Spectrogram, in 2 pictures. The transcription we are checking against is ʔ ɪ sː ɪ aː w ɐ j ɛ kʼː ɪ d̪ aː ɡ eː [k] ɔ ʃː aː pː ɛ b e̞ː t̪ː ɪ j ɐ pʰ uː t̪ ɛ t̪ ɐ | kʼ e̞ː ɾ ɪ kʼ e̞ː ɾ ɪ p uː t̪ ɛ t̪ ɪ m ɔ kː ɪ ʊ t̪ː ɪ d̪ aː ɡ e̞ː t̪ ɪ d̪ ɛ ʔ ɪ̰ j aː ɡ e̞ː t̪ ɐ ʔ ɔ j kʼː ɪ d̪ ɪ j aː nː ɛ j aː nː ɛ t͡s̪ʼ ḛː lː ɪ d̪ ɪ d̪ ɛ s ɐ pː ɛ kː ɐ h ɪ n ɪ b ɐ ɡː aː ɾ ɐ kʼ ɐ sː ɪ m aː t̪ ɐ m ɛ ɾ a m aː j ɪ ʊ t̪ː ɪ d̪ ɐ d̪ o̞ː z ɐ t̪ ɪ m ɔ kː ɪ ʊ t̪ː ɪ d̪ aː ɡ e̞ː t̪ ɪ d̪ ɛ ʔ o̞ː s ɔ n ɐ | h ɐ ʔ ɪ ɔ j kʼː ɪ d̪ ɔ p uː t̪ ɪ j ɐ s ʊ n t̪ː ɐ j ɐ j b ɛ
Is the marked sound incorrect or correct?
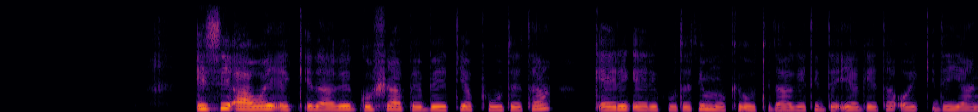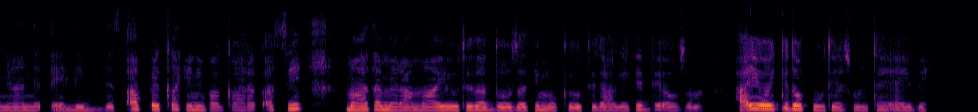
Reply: incorrect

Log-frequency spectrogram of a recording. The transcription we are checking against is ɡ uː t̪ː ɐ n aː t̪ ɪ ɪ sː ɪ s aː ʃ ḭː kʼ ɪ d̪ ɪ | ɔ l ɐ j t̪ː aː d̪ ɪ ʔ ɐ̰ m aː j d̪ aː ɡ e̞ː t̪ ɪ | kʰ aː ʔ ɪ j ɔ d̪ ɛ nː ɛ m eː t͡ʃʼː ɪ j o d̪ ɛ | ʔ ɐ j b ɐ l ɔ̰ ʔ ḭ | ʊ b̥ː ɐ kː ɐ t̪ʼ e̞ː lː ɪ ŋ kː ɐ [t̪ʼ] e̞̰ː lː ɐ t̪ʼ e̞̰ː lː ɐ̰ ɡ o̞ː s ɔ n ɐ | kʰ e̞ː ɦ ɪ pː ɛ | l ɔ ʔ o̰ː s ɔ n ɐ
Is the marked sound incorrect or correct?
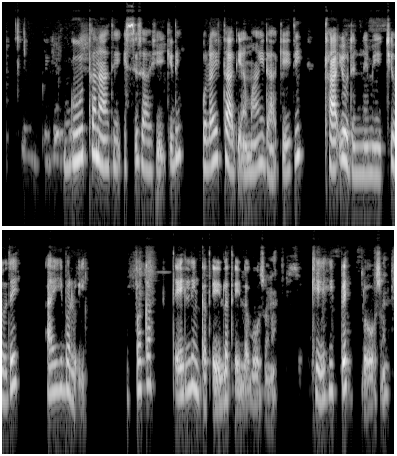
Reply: correct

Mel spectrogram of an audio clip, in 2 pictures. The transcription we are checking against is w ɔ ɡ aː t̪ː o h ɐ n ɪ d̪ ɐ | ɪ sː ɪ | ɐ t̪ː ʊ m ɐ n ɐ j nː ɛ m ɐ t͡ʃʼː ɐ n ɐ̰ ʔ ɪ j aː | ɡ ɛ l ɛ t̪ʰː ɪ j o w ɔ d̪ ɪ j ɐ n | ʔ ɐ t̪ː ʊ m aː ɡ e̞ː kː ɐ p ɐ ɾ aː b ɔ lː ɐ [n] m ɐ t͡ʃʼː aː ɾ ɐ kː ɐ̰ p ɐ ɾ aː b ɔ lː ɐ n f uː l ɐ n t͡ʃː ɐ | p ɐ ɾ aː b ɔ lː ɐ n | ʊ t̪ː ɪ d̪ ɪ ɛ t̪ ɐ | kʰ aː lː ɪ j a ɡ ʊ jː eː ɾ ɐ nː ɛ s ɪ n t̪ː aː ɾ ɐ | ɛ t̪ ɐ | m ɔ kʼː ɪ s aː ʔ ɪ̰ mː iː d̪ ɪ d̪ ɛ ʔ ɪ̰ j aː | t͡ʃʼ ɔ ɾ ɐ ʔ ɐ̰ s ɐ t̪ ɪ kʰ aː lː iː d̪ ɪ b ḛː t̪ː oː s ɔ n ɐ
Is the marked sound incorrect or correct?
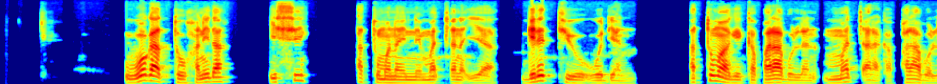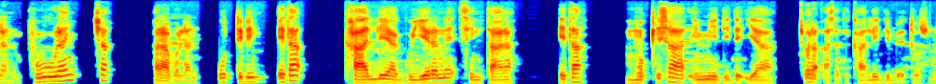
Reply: correct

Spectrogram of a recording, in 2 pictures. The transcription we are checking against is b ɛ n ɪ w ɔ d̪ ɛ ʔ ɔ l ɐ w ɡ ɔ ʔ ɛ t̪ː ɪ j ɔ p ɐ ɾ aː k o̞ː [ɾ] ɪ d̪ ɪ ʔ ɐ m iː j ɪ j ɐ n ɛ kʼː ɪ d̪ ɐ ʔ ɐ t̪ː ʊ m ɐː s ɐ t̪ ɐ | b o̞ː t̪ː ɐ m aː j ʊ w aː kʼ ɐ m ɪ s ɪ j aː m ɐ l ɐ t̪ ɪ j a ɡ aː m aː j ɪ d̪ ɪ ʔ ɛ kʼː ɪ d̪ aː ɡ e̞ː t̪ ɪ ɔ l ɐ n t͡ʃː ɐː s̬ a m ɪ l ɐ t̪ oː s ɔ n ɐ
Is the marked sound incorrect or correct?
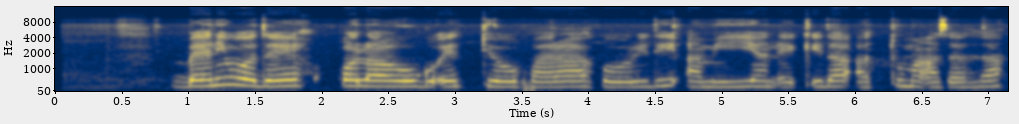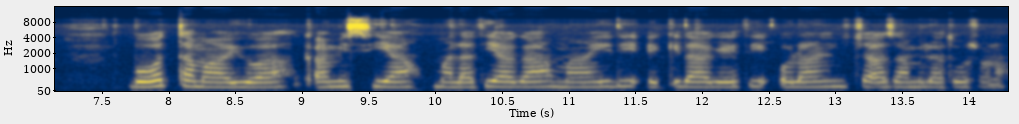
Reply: correct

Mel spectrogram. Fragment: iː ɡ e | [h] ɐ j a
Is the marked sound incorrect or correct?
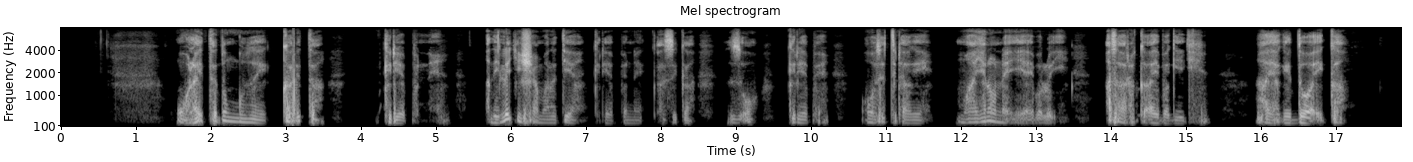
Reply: correct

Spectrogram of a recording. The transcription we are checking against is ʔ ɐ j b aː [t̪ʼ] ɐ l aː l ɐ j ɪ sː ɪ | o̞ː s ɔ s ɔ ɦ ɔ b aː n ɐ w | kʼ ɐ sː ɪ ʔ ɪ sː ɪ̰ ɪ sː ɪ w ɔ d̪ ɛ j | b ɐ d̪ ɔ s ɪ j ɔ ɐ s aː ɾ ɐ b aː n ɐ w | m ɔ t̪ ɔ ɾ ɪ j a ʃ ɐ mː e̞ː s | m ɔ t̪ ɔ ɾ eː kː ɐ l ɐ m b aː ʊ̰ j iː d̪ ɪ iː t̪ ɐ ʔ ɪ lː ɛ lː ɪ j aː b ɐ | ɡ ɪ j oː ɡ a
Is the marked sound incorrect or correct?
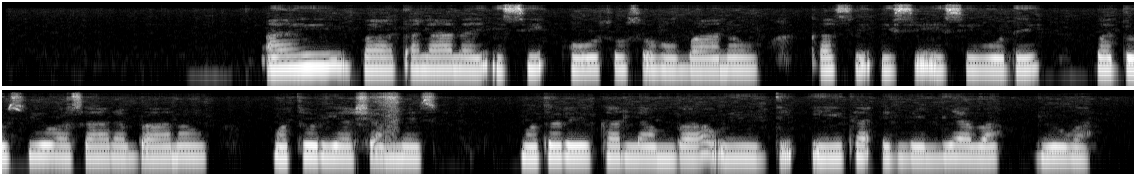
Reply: correct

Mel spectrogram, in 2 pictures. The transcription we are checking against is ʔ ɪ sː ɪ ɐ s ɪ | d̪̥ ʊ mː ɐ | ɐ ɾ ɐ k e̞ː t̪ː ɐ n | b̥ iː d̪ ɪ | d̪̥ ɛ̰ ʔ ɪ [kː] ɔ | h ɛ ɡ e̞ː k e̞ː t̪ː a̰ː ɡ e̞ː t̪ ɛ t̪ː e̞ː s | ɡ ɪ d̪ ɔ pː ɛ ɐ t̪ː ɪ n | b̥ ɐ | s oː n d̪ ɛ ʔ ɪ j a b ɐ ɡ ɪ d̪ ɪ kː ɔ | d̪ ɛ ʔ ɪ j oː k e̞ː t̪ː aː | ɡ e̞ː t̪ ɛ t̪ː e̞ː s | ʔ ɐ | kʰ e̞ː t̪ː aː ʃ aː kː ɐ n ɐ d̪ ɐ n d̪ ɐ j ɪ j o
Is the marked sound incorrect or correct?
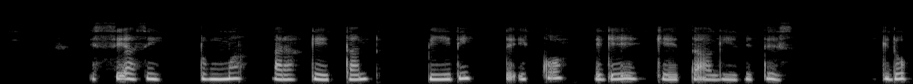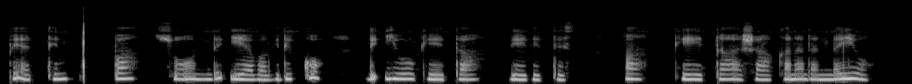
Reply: correct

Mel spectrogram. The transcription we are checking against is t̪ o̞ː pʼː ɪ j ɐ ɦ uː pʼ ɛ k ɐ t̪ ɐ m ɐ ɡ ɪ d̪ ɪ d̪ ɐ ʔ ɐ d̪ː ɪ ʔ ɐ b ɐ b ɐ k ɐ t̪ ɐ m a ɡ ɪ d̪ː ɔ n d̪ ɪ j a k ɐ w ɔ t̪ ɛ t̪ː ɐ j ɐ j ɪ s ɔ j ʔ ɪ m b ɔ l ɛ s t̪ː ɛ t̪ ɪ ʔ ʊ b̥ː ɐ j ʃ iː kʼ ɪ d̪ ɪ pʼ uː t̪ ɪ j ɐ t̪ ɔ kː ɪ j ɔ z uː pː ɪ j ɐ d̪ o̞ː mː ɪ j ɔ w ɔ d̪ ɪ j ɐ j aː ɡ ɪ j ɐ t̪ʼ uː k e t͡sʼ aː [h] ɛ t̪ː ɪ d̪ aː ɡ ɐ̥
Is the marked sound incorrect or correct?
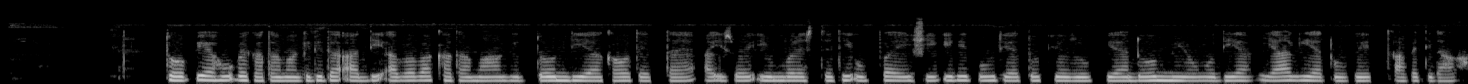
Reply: incorrect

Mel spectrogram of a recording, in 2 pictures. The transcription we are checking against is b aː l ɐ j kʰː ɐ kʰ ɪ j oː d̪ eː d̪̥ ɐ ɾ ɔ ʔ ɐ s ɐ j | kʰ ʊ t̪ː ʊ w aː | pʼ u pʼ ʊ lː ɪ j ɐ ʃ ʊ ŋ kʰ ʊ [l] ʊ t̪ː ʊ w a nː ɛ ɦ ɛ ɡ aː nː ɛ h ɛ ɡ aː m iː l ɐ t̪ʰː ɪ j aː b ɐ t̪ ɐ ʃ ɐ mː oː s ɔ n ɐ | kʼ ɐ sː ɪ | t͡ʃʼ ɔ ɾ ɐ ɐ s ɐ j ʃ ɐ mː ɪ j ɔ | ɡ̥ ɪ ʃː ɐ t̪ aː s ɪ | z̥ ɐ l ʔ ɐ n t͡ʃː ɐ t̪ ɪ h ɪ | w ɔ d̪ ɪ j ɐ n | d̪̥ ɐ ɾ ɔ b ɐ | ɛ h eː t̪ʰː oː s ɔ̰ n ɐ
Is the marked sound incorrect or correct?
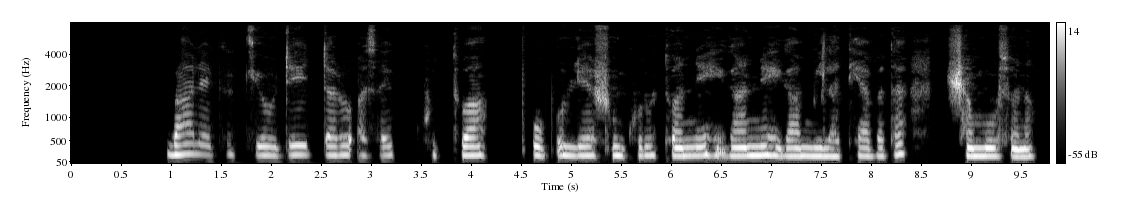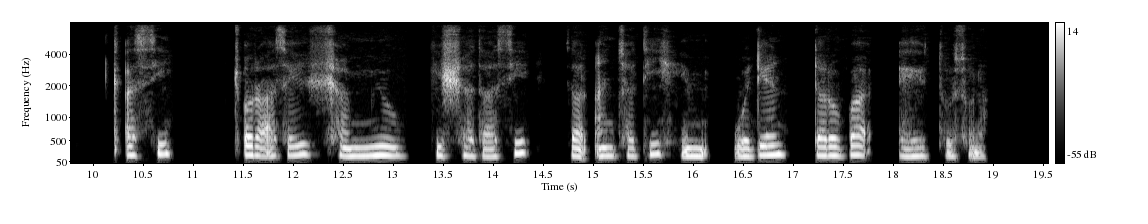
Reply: incorrect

